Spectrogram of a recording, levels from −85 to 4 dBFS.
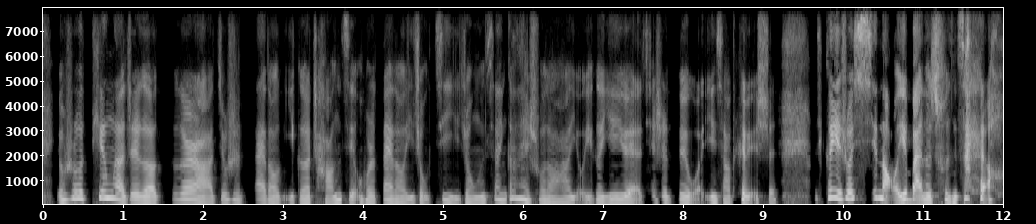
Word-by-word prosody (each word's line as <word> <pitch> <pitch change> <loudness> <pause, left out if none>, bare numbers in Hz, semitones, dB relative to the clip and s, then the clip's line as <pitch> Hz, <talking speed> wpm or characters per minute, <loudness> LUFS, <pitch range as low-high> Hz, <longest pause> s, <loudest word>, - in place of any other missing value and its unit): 有 200 - -1
时 255 +5 -2
候 275 - +3
听 290 +2 +2
了 250 -8 +3
这 215 +2 +1
个 180 -3 +4 0.2
歌 225 +1 -5
儿 230 -1 +4
啊， 160 -5 +2
就 205 +4 -7
是 215 -3 -7
带 215 -3 -4
到 175 -3 -3
一 - - -8
个 185 +1 -2
场 180 +2 -3
景 175 -6 -5
或 180 +1 -3
者 165 - -2
带 205 -4 0
到 170 -3 -3
一 155 +1 -4
种 175 - -6
记 200 -6 -5
忆 145 - -7
中， 160 +3 -3
像 210 +6 -6
你 - - -3
刚 270 +5 -3
才 250 -5 +1
说 195 0 -5
的 185 - -2
哈， 165 0 -5
有 160 - -6
一 165 - -6
个 195 0 -1
音 200 +3 -1
乐 180 -6 0
其 195 - -14
实 180 -2 -5
对 200 -4 +1
我 160 - -7
印 180 - -2
象 180 -2 -5
特 175 - +1
别 - - -3
深， - - -6 0.6
可 310 - +4
以 295 -4 +8
说 270 0 +5
洗 275 +1 +3
脑 270 - +4
一 205 +7 +7
般 200 -3 +6
的 200 -1 +4
存 195 -1 +1
在 - - +4 0.2
啊， - - +1
195 Hz, 295 characters per minute, -22 LUFS, 175-225 Hz, 0.6 s, 以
